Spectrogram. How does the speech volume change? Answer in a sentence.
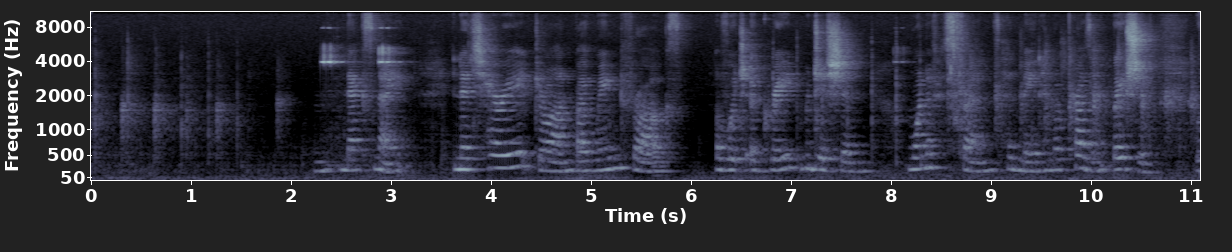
The loudness of the speech goes down.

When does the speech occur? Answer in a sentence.
You can hear the speech from 2.2 to 11.0 s.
